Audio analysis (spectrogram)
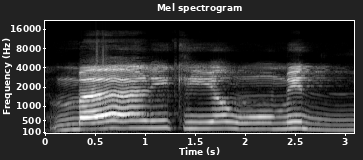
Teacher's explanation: dalnya ada tasdid berarti harus nempel. Dinnya harus nempel.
